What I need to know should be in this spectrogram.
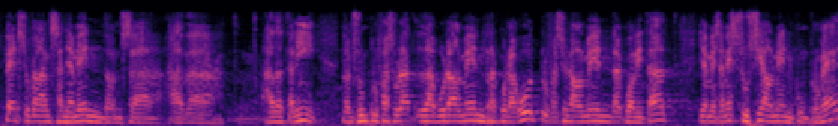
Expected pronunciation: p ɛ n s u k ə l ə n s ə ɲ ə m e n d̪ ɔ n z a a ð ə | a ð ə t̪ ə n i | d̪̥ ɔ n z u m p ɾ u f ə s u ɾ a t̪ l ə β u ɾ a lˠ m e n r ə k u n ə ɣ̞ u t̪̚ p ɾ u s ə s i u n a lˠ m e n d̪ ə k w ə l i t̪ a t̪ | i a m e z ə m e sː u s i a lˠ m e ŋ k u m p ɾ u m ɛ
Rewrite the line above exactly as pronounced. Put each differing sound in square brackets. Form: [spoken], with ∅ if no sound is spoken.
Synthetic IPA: p ɛ n s u k ə l ə n s ə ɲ ə m e n d̪ ɔ n z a a ð ə | a ð ə t̪ ə n i | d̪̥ ɔ n z u m p ɾ u f ə s u ɾ a t̪ l ə β u ɾ a lˠ m e n r ə k u n ə ɣ̞ u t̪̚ p ɾ u [f] ə s i u n a lˠ m e n d̪ ə k w ə l i t̪ a t̪ | i [ə] m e z ə m e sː u s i a lˠ m e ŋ k u m p ɾ u m ɛ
